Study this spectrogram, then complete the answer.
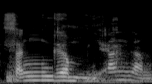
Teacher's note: The anuswara is taking on the sound of the g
